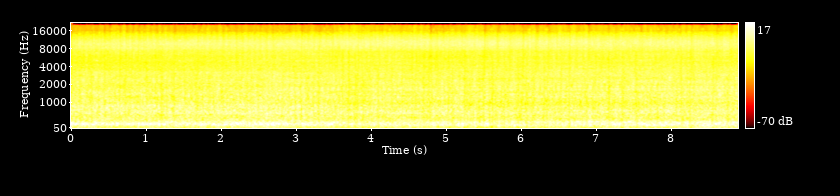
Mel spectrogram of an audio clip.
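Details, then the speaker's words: Tractor at 1500 rpm with a Woods 15 ft brush hog cutting golf course grass, taking a slow wide turn with no stress on the vertical drive. Steady deep rumble, even drone, no knocks or clatter. Normal running under light load. "there's no stress on that that vertical pulse right there that's what we're trying to protect"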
